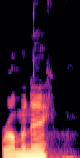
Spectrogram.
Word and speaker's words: Ramune: Ramune.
